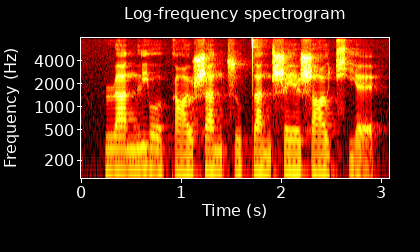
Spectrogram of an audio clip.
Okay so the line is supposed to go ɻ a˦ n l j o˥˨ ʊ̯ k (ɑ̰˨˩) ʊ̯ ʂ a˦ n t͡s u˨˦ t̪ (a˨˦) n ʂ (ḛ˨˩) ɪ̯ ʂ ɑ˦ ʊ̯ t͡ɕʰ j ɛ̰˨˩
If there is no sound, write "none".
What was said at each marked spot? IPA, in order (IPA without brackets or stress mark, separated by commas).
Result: ɑ˨˦, a˥˨, e˦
